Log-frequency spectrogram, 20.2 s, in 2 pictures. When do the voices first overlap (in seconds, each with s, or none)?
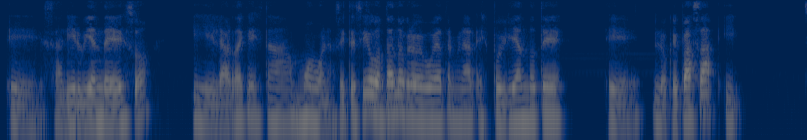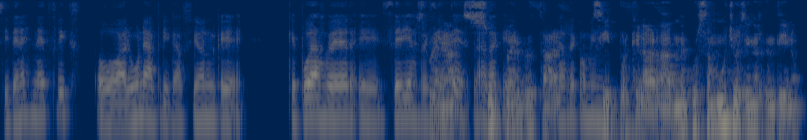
15.3 s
